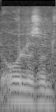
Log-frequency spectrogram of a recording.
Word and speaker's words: Ålesund: Wir setzen hier über bis und sind dann schon fast in Ålesund. Ålesund wird es ausgesprochen.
